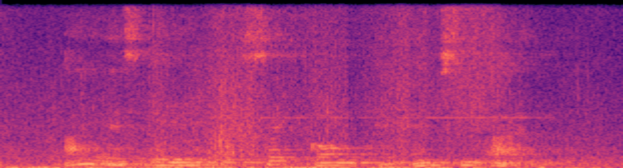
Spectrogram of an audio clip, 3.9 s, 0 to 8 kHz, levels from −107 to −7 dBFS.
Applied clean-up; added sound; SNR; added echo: none; Waves, surf; 3 dB; reverberation time 2.5 s.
